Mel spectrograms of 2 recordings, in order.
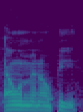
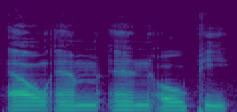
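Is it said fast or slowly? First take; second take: fast; slowly. First: It is said fast. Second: It is said slowly.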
